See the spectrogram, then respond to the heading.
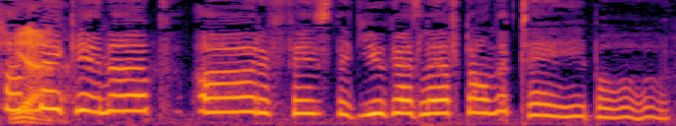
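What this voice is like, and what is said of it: Singing falsetto voice. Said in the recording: “I'm going to talk in a Smokey Robinson falsetto. ... I'm singing in falsetto.”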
